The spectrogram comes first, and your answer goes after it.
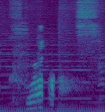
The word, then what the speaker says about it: XROS: Apparently that's pronounced cross.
